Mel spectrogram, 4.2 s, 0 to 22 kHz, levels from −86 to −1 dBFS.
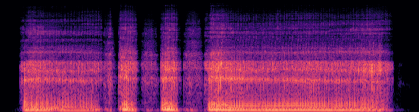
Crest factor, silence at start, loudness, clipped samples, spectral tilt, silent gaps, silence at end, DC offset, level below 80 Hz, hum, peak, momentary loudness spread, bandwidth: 18 dB; 0.2 s; -22 LUFS; under 0.1%; -5.5 dB/octave; none; 0.25 s; under 0.1%; -30 dBFS; none; -4 dBFS; 6 LU; 14 kHz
